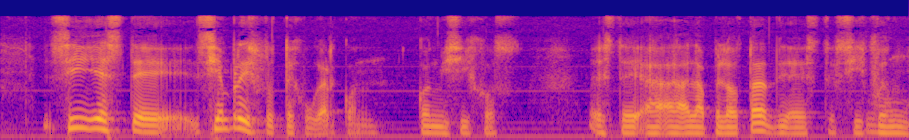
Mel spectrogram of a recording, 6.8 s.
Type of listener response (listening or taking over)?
listening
